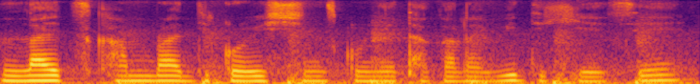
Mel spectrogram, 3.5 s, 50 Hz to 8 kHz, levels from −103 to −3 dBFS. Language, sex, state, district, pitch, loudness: Nagamese, female, Nagaland, Dimapur, 160 Hz, -17 LUFS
